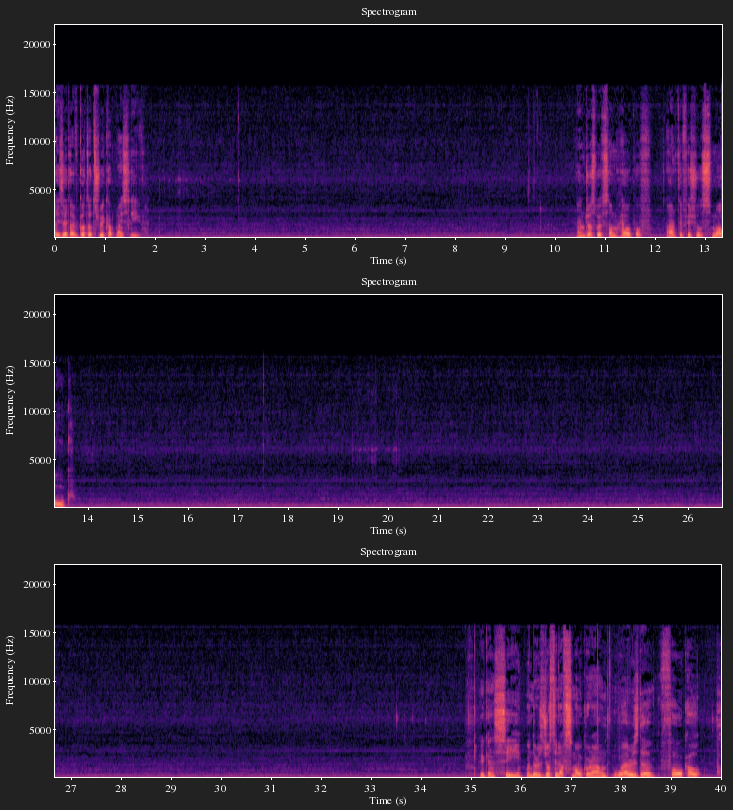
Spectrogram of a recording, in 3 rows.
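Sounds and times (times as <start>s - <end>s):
faint electrical hum: 0.0s - 40.0s
low hiss: 0.0s - 40.0s
small click: 9.4s - 9.8s.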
